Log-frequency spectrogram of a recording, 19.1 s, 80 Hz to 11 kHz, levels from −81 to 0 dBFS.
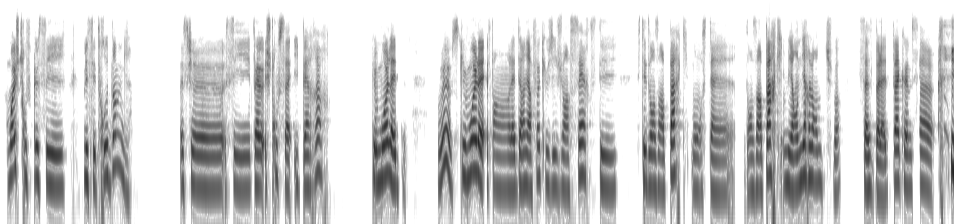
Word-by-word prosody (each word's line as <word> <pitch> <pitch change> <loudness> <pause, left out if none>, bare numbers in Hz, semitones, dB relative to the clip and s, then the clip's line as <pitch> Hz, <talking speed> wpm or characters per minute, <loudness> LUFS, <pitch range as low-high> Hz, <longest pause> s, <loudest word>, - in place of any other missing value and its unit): moi, 235 +5 +5
je 280 - -4
trouve 225 - -7
que 220 -1 0
c'est 185 -3 -1 0.3
mais 215 -1 +3
c'est 190 -2 -3
trop 220 +6 0
dingue! 235 - -5 1.0
Parce 190 -1 -6
que 175 -2 0
c'est 175 -2 -5
enfin, 190 -2 +5
je - - -3
trouve 235 -1 -6
ça 175 -2 -1
hyper 180 -1 -4
rare, 245 0 -4 0.8
que 215 - +2
moi 220 +4 +6
la 205 -5 +6
d 175 - -11 0.8
ouais, 320 - +2
parce 205 - -3
que 230 - -3
moi, 245 +4 +6
la, 215 -6 +8
enfin, 175 -2 -6
la 175 0 +2
dernière 185 -1 +1
fois 225 +4 -3
que 205 - -8
j'ai 185 -1 -5
vu 180 +1 -8
un 170 -1 -2
cerf, 235 +6 0
c'était 180 -7 -5 0.4
c'était 205 - -1
dans 185 -1 -1
un 170 -1 -1
parc. 235 +7 +1
Bon, 175 -2 -6
c'était 175 +1 -5
un 160 -1 -6 0.2
dans 170 +2 -4
un 170 0 +3
parc, 235 +7 +5
mais 195 -3 +2
en 175 +3 +1
Irlande, 220 -3 +2
tu - - -11
vois? 165 0 -7 0.4
Ça 175 -3 +2
se - - -13
balade 150 -2 +2
pas 205 0 +5
comme 185 -2 -1
ça, 180 -2 -1 0.4
heu - - +10
185 Hz, 185 wpm, -24 LUFS, 175-220 Hz, 1.0 s, heu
